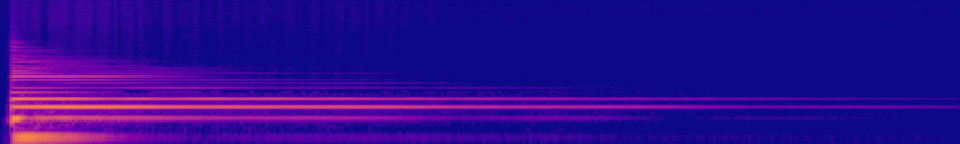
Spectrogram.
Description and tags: A open string
open A string on a nylon strung guitar.
open, nylon, spanish, a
